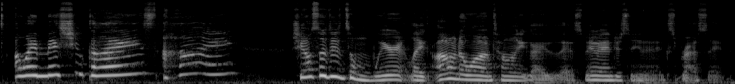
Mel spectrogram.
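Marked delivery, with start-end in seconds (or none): 0.1-2.4 very high, very slow, drawn-out fake sweetness. Imitating the sister-in-law's greeting: imitating fake affectionate greeting. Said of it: "that weird toxic love, fake".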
